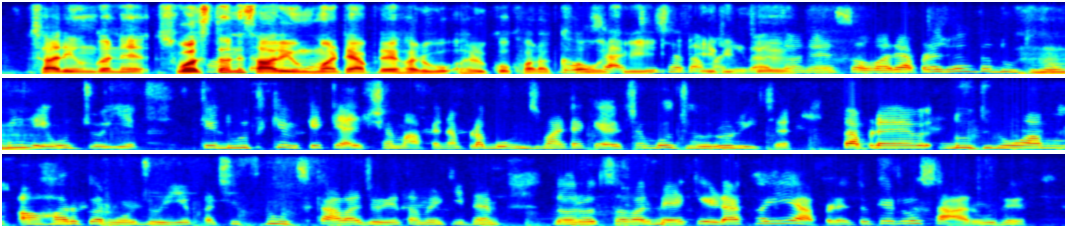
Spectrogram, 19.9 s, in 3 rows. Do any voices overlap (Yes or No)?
Yes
